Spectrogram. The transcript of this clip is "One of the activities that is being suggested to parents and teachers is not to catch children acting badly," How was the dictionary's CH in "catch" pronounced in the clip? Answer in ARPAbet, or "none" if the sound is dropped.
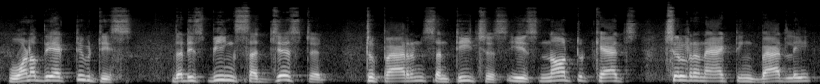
CH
